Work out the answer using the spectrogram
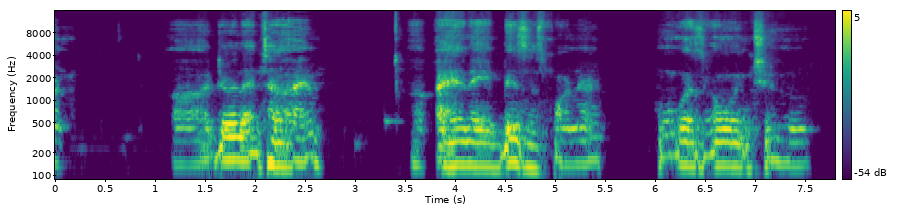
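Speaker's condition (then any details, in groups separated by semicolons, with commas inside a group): ALS; hoarse voice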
